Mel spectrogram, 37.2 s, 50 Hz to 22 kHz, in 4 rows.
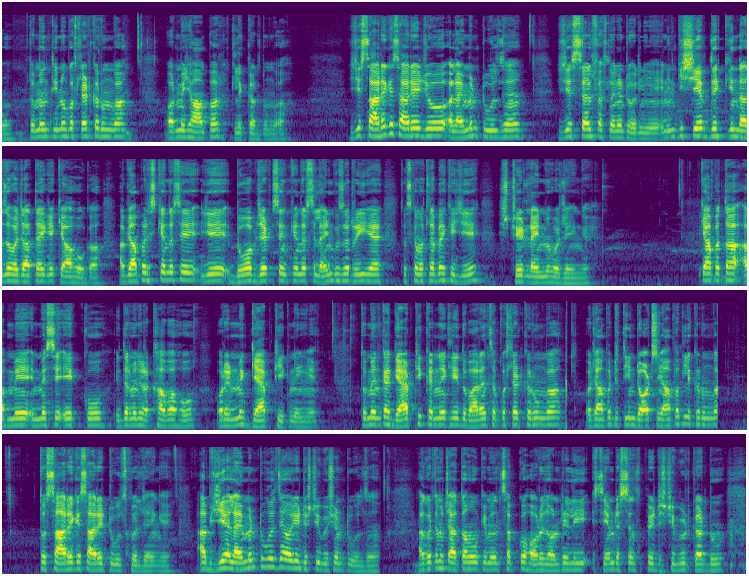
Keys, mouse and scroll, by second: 14.9-22.9 drag.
